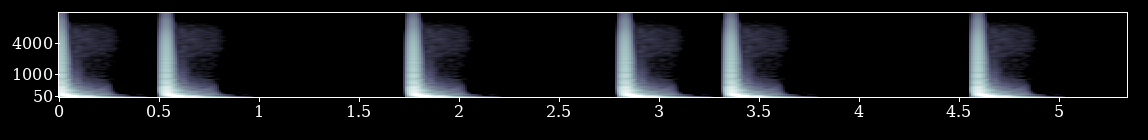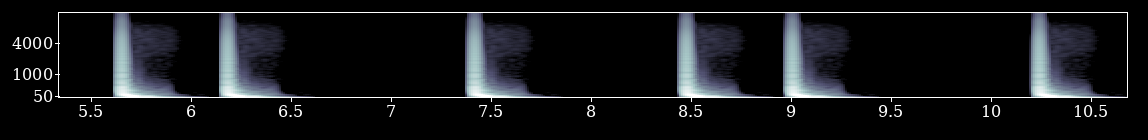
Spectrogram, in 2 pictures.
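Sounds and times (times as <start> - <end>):
kick drum loop: 0.0 - 0.8, 1.8 - 2.0, 2.8 - 3.6, 4.6 - 4.8, 5.7 - 6.4, 7.4 - 7.7, 8.5 - 9.3, 10.2 - 10.5.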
